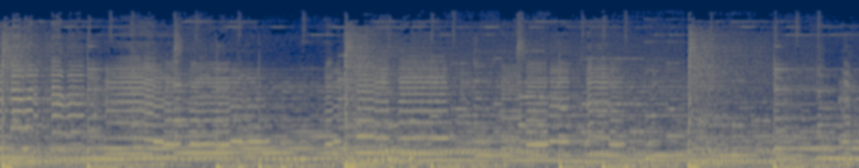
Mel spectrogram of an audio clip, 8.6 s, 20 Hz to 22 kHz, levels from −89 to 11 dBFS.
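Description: A buzzing, chirping texture rises under the music from 4.08 s to 8.25 s, pulsing at around 150 Hz and sitting roughly 25 dB below it. This is computer activity noise: processor or graphics load shifts the audio circuit's shared ground.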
